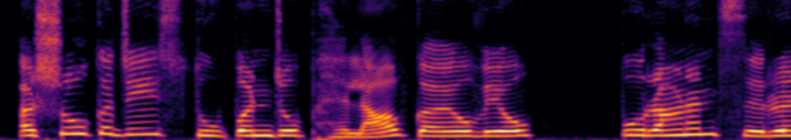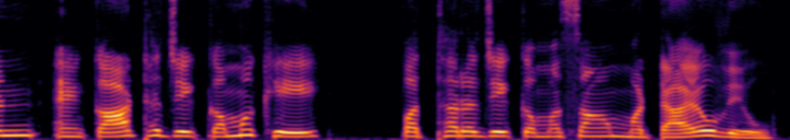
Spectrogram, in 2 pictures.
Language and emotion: Sindhi, neutral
